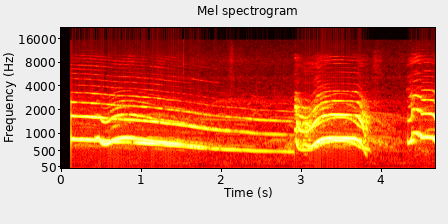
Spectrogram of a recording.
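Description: A golden jackal gives long, clear wailing howls that slide slowly downward, then rise and fall again.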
